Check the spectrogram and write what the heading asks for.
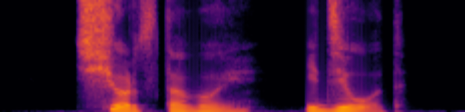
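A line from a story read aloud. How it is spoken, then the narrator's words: Nervous growl. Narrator (Russian): Нервно зарычала я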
